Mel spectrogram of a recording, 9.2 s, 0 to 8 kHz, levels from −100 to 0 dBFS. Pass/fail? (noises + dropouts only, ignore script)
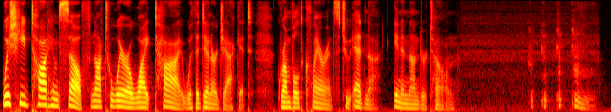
fail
